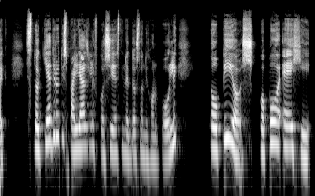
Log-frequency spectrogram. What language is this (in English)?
Greek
